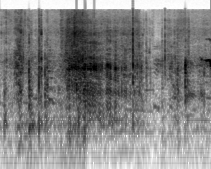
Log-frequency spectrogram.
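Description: Cardboard packaging rustling and scraping as a toy RC rock crawler is handled in its box tray, with scattered small clicks; loudest about a second in.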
